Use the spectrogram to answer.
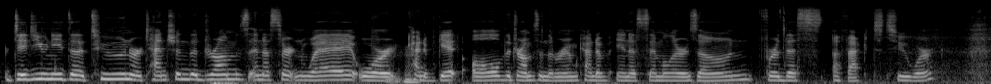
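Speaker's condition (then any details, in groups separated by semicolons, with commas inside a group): No condition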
